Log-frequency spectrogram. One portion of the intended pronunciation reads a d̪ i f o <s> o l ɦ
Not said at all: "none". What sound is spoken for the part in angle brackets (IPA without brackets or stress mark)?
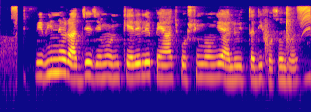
s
